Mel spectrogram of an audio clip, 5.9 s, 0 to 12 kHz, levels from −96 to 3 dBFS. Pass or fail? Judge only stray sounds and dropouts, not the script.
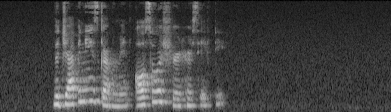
pass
